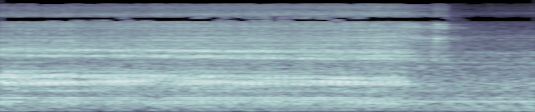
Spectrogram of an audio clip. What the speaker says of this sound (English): Once more, little bevel rubbing cuts from both sides.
